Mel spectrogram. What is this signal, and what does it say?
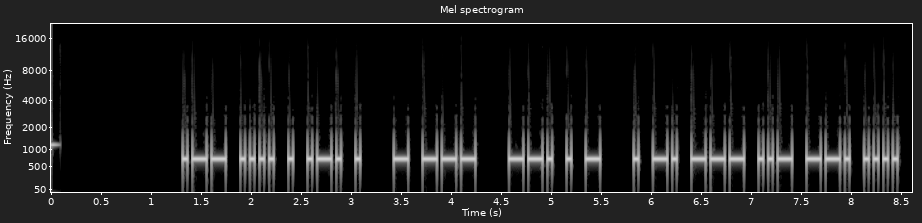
Morse code, heard as a keyed tone, about 25 wpm, 700 Hz. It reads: WHERE TO GET ENOUGH
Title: Sentences from Top 1400 Words 25wpm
